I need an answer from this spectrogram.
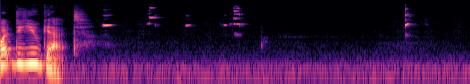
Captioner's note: marker squeaking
